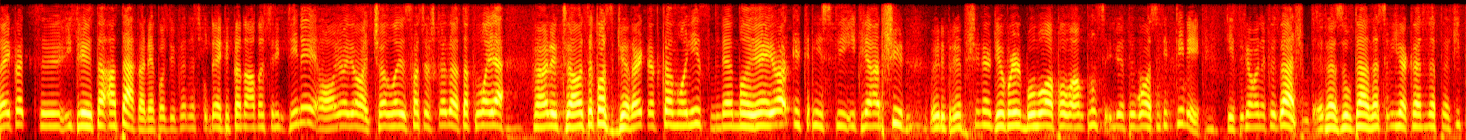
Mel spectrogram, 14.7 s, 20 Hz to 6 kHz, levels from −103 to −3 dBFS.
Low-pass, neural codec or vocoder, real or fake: 5.4 kHz; codec, 16 kHz, 0.5 kbps, X-Codec, HuBERT features, trained on general audio; fake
